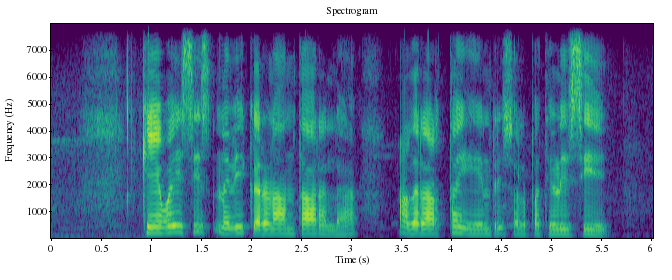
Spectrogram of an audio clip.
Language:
Kannada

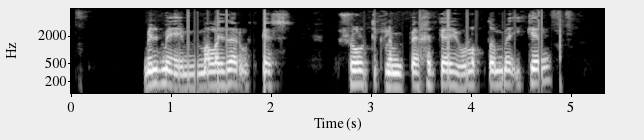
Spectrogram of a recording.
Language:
Bashkir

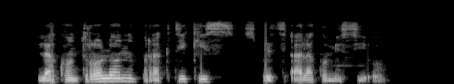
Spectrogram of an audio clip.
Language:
Esperanto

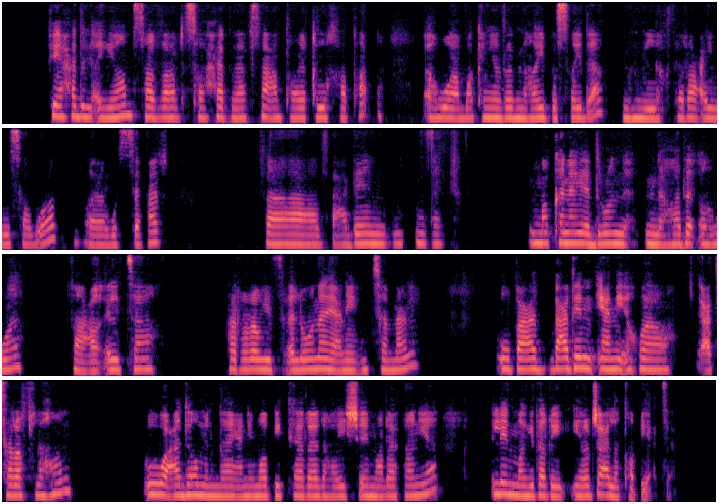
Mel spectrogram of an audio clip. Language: Baharna Arabic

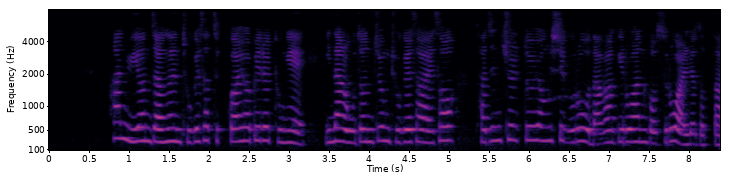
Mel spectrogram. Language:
Korean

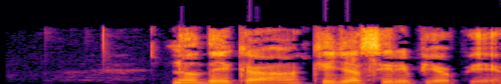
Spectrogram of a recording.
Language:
Luo (Kenya and Tanzania)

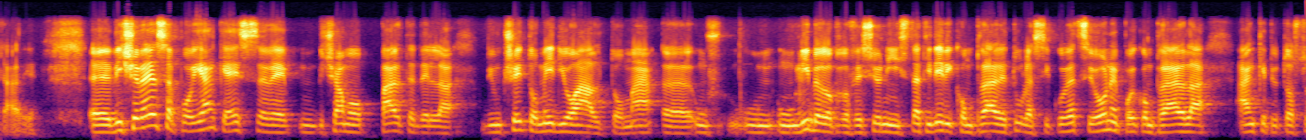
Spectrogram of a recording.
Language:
Italian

